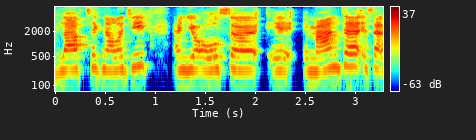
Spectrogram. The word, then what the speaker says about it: Emanda: Uh so Amanda is actually M&A spelled phonetically.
